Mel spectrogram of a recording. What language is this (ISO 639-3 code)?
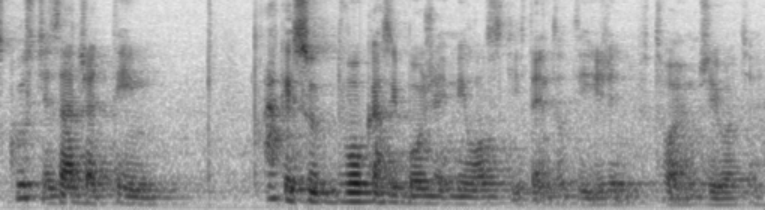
slk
